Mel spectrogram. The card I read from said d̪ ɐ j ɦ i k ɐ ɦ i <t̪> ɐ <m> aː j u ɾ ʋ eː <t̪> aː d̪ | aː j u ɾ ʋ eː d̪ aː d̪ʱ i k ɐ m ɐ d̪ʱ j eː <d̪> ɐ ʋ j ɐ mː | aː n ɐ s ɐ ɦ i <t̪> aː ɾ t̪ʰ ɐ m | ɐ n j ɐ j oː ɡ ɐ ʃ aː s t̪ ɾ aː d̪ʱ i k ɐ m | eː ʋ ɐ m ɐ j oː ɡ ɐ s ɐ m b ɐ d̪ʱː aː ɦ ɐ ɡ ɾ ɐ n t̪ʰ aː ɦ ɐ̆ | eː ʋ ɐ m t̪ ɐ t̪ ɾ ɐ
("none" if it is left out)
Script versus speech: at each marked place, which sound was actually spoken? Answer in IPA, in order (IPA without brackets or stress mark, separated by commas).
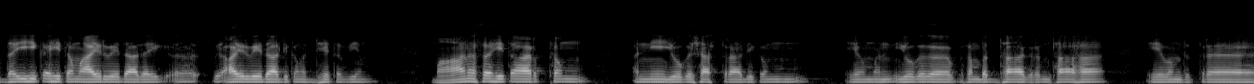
t̪, m, d̪, t̪, t̪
